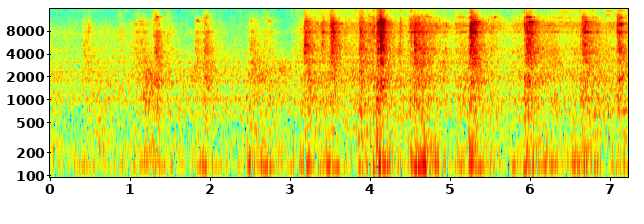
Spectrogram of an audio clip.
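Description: Passenger train coaches rolling along a station platform: a steady low rumble of wheels on rails with repeated clacks, the clacks growing more frequent in the second half.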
